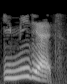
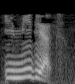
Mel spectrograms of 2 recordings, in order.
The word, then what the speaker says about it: immediate: 注意单词重音在第二个音节，而字母组合 ia 在这里读作 ear。虽然表示直接的意思，但是这个单词读起来却是曲折得很，一定要多读啊 immediate immediate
